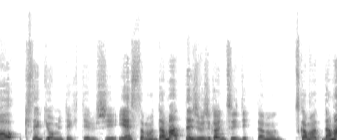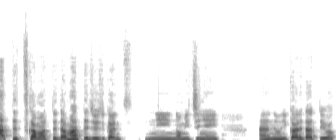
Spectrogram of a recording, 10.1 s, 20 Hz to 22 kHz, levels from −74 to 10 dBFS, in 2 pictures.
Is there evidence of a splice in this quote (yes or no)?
no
